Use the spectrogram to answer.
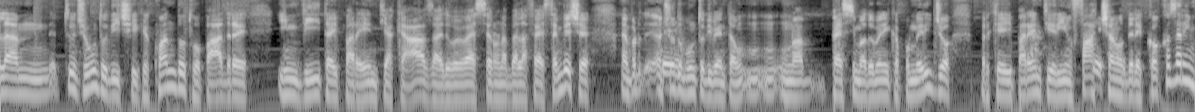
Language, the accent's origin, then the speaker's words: Italian; Piedmont, Italy; now in Lombardy, Italy; Io da Milan, poi da milanese adottato, perché io sono piemontese della provincia di Novara, però insomma da uomo che ormai vive in Lombardia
